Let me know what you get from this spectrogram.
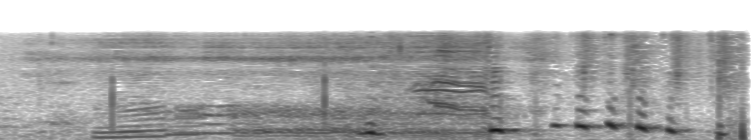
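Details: Belle, a little pet piglet, snorting: nasal, tonal grunts that step upward in pitch, then a quick run of short, punchy snorts repeated about every quarter second toward the end, with a faint breathy wheeze in between.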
